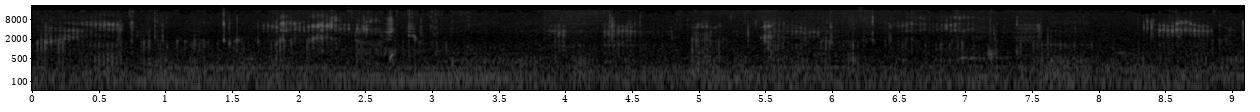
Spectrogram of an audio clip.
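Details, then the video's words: Happy purring from a ginger and white stray she-cat after being given food, pleased to see people; even low rumble throughout, overlaid by light clicks and short rustling sounds. "Ginger White Cat is making Happy Sounds about Seeing Us"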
